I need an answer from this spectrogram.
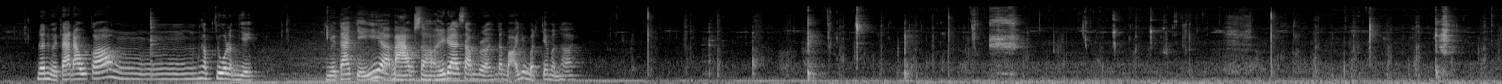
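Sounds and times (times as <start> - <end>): close-up chewing: 6.0 - 15.0.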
